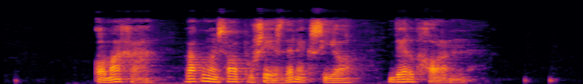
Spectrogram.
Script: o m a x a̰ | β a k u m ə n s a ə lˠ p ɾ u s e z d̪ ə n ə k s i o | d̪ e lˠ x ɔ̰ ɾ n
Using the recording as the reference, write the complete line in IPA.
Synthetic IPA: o m a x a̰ | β a k u m ə n s a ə lˠ p ɾ u s e z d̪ ə n ə k s i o | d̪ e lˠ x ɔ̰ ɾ n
